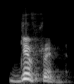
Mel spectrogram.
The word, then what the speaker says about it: different: Different. Yeah. Different. The syllable is diff not uh you almost ignore the double the middle e different then chocolate.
